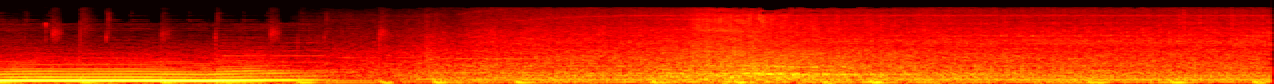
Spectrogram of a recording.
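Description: Car engine sound effect for a toy race car. It opens with a loud engine rev that rises slightly in pitch and cuts off after about a second and a half, then settles into a quieter, steady running engine with a hiss of road noise as the car drives off.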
